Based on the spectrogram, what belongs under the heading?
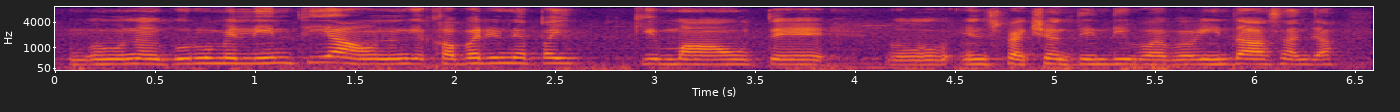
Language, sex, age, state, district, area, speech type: Sindhi, female, 60+, Delhi, South Delhi, urban, spontaneous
